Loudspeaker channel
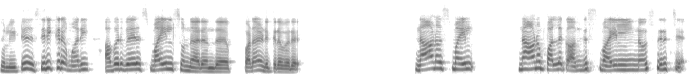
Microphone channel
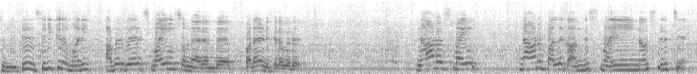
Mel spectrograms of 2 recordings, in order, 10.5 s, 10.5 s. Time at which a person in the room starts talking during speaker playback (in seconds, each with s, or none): none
